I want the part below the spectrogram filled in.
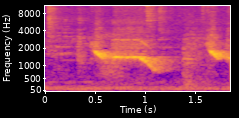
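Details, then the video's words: Wild laughingthrush giving a drawn-out whistled note that slides gently downward, then a second sharp whistle starting after a short pause, over a steady low hum. "CHIM KHƯỚU RỪNG HÓT CỰC HAY"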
